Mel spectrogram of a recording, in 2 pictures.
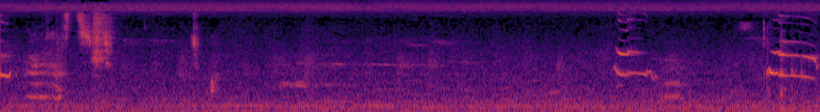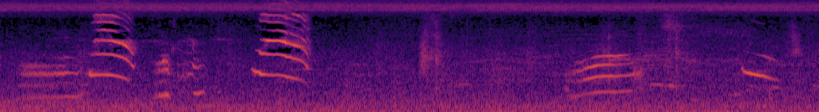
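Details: Hungry cats and kittens meowing for food, a run of high, thin mews with falling, arched shapes, loosely repeated roughly every second or two over a steady background hiss.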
